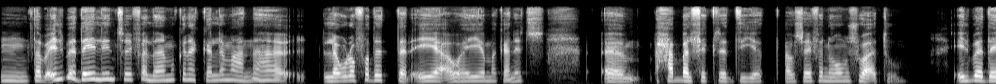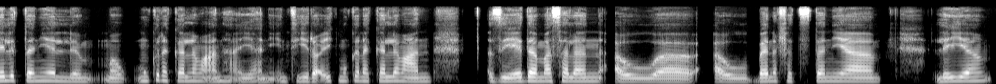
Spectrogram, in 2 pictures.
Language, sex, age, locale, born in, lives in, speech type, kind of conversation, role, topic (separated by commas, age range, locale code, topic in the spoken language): Arabic, female, 30-34, ar-EG, Egypt, Egypt, conversation, advice, user, إزاي أطلب ترقية وأنا شاكك إني مستحقها؟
